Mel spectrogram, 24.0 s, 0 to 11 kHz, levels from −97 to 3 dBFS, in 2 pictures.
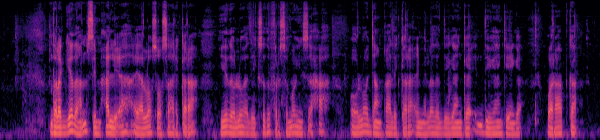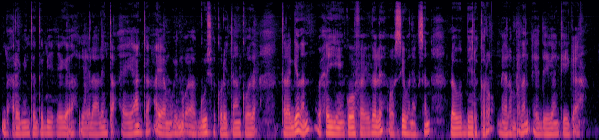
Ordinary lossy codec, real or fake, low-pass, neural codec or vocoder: none; real; none; none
